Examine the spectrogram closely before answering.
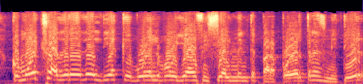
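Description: Very fast, animated male speech with ordinary pitch variation over noticeable background noise. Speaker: internet radio host. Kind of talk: casual chat. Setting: online radio stream. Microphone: microphone configuration problems, sounds odd.

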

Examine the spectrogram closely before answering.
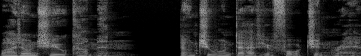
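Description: In a put-on character voice, a man speaks softly and raspily at a very deep, low pitch, on a very clean recording with a silent background. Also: moderate pace. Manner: soft, inviting.

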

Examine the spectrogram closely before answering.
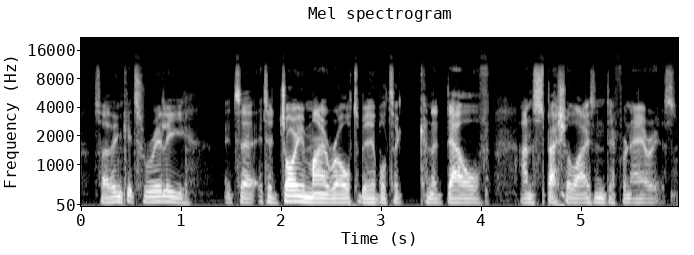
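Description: Over a silent background in a very clean recording, a man with a London accent speaks at a very fast pace, fairly low in pitch, with monotone, flat intonation. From England. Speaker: startup ecosystem partnerships lead. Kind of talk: podcast interview.

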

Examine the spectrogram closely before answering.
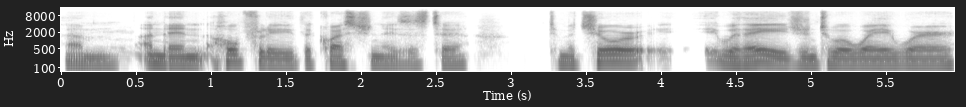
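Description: Spoken with an Irish accent at a moderate pace, the voice has a dark, mellow tone and a dry, close sound with no echo. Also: man. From Ireland. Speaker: poet and theologian. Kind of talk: interview conversation.

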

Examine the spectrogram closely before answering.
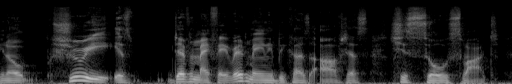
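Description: With vocal fry and lively intonation, a man talks at a moderate pace in a very deep, low pitch. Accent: Zimbabwean. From Zimbabwe. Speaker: podcast co-host. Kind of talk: casual podcast chat about a movie.

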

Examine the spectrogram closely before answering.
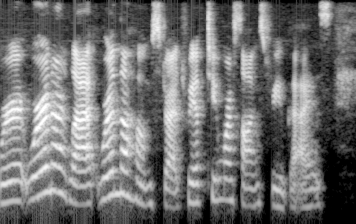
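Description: On a very clean recording with a silent background, a woman speaks in a high voice with a bright, sharp tone. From Brazil. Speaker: podcast co-host. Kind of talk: casual chat.

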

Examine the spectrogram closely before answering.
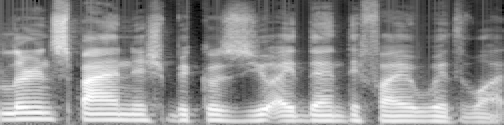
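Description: In a dry, close sound with no echo, a man speaks with a Filipino accent. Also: very clean recording, silent background. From Philippines. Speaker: podcast co-host. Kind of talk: casual chat.

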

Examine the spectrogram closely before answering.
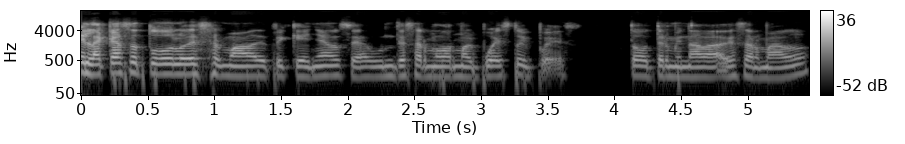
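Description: A woman with an unremarkable speaking voice talks at a moderate pace in a fairly low pitch with fairly even intonation against a quiet background. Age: 20s. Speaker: university law student. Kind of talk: interview testimony.

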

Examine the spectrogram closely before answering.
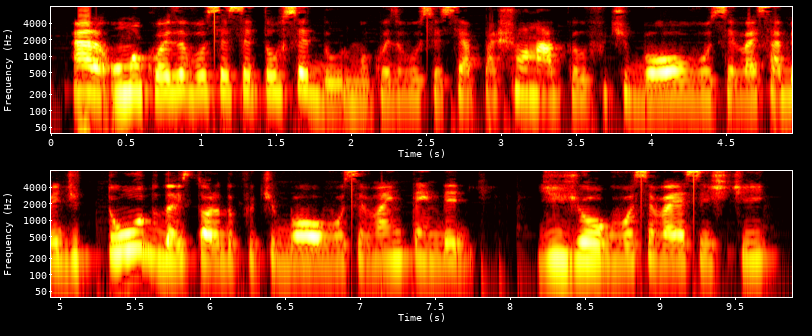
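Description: With an ordinary speaking voice, a woman talks at a fairly quick pace and medium pitch. Her intonation is fairly even, but her loudness swings a lot. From Minas Gerais, Brazil. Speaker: lawyer and women's football coordinator. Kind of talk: podcast interview.

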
